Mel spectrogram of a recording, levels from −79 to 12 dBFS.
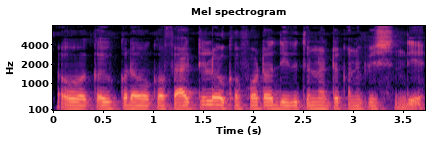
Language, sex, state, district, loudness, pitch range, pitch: Telugu, male, Andhra Pradesh, Sri Satya Sai, -14 LUFS, 115-120 Hz, 115 Hz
